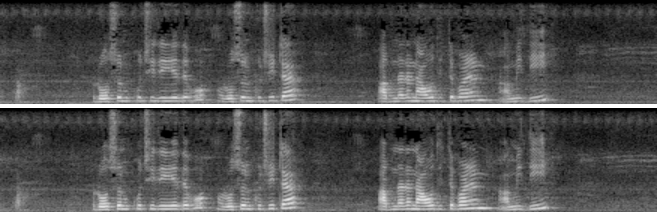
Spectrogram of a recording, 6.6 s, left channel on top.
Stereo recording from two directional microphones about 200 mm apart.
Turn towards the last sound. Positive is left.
turn(degrees=-35)  # may be behind; listen again after turning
